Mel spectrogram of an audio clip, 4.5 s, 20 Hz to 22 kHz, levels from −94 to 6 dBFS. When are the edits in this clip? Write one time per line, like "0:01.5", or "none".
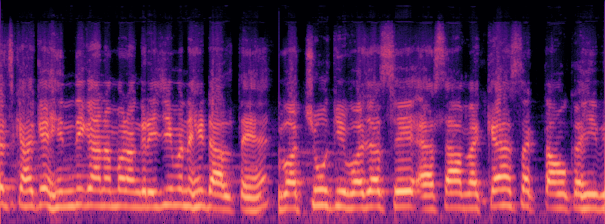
0:02.1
